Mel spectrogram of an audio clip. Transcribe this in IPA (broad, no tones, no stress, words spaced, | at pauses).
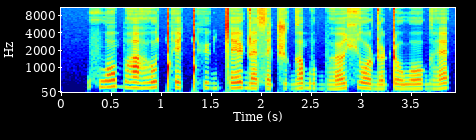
fwɔbʱa ɦʊǃʰeǃʰyɡ ǀe ɖɛsɛt͡ʃʊɡɐ bʊbʱœ çoɖœʈʊ woɡʱɛ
